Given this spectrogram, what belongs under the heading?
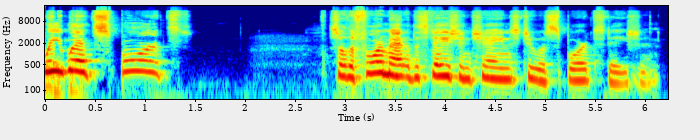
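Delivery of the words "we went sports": mock crying, higher pitch. Retelling what the crying guy said on the phone: imitating someone crying. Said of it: "I can tell he's, like, crying".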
